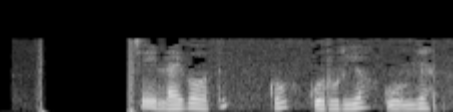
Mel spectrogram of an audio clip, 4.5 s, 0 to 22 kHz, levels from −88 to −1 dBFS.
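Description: Speech throughout sounds watery and swirly with nothing above 5 kHz, likely heavy MP3 compression at a bitrate near 16 kbps; unlike simple low-pass filtering, weak detail flickers between frames. From 0.38 to 1.32 s comes a cable pulled and plugged in: a pop, about 0.89 s of near silence, a 39 ms burst of 50 Hz mains buzz, then a second pop. That buzz and pop pair sets it apart from an ordinary dropout.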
